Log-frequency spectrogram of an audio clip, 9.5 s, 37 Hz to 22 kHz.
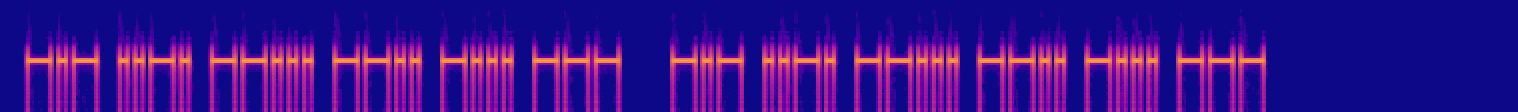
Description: Morse code, heard as a keyed tone, about 25 wpm, 700 Hz. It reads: KF7ZBO KF7ZBO
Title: USA Call Signs Repeated 3x 25wpm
